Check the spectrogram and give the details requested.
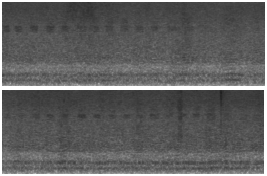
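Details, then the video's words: Bees swarming out of their hive produce a continuous thick hum, several overlapping buzzing tones holding steady, with brief louder passes of single insects near the microphone. "bees therapy swarm natural buzzing sound"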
